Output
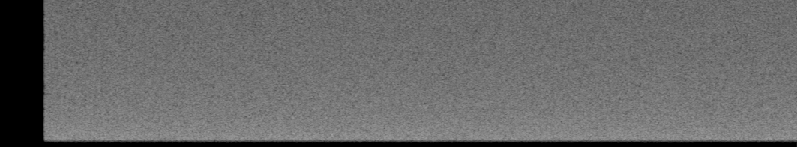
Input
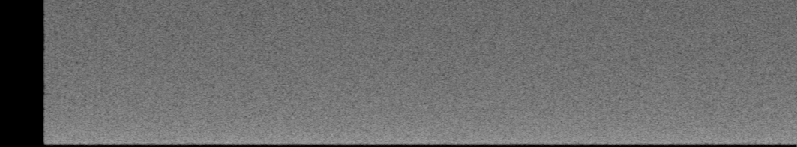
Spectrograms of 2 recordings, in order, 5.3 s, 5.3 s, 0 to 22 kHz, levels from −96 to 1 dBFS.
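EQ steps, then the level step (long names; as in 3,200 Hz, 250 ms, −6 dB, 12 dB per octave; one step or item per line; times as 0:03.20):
Butterworth high-pass 1,200 Hz 72 dB per octave
0.0 dB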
